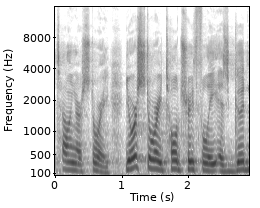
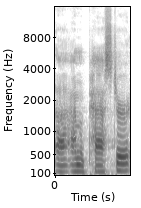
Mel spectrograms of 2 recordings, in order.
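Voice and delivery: acted sheepish tone, quieter; 3 semitones lower, 7 dB quieter than usual. Retelling answering strangers who asked their job, retelling a sheepish admission. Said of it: "I sheepishly said".

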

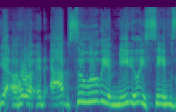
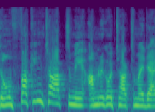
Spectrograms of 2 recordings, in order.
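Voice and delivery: usual speaking voice

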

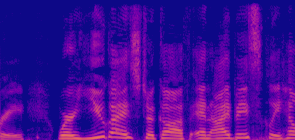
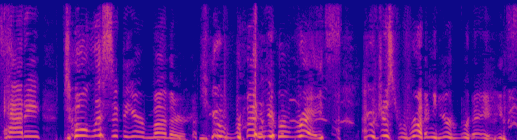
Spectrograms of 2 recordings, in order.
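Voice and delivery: mock adult man's voice yelling, higher; 6 semitones higher, 5 dB louder than usual. Retelling how a dad yelled at addie during her race, imitating a dad yelling. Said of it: "the dad's yelling".

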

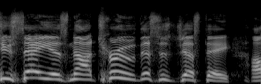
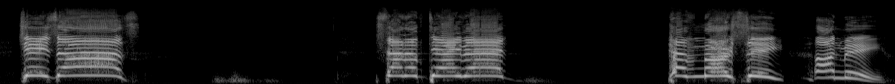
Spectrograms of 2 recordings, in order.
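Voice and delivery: mock very high cry, "Jesus" stretched long; 10 semitones higher, 4 dB louder than usual. Retelling how a man by the road called to jesus: acting out a shout. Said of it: "he just started to shout".

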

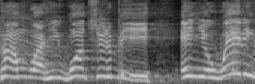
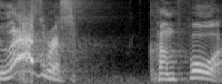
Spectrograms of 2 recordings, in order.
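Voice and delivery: commanding, authoritative call; 2 semitones lower than usual. Retelling a story of a man called out of a tomb, retelling a loud call. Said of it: "With a loud voice".

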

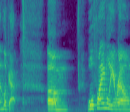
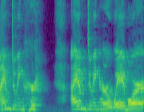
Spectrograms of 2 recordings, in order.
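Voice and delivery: usual speaking voice

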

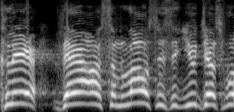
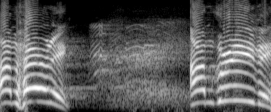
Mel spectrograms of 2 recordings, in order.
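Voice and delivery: deliberate, slow, loud collective shout; 4 semitones higher, 4 dB louder than usual. A speaker leads the crowd to repeat after them, shouting.

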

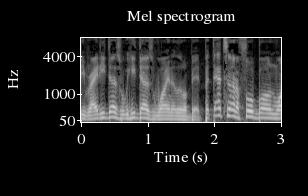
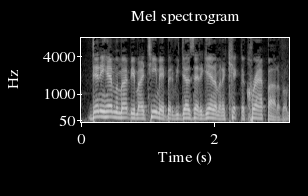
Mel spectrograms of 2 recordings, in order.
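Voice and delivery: usual speaking voice

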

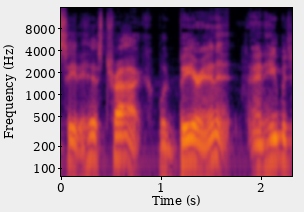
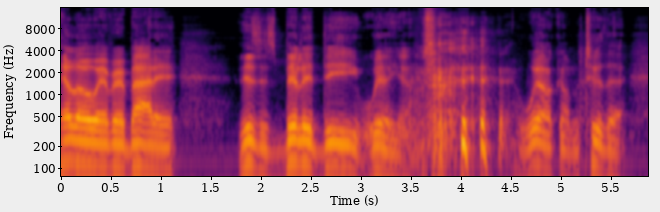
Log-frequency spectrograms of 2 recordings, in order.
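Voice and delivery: loud stadium loudspeaker announcer voice; 5 dB louder than usual. Recalling ads they played over the loudspeaker, doing a Billy Dee Williams impression. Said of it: "They would play his shit through the loudspeaker and be like".

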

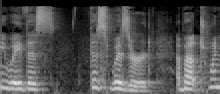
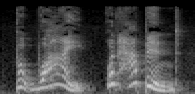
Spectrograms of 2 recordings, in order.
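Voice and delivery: pressing urgent voice, pitched up; 6 semitones higher, 4 dB quieter than usual. Reading the boy's question to the angry man: urgent question. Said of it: "Harry asked urgently".

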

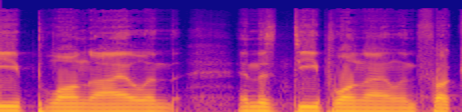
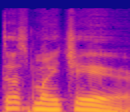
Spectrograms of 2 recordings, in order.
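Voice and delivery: put-on elderly voice, pitched higher; 6 semitones higher than usual. Retelling a resident's fight over his chair: imitating a nursing home resident. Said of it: "He's like".

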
